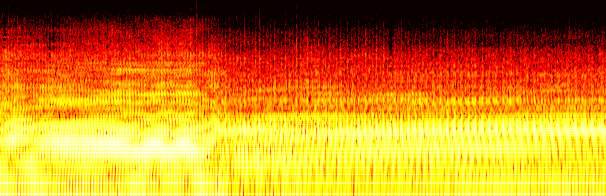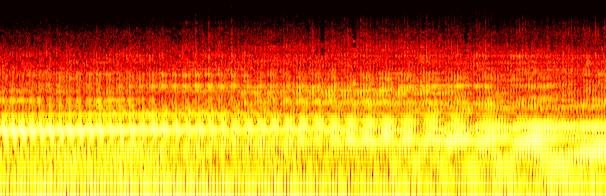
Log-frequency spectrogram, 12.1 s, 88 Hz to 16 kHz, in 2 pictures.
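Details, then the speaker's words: 1975 Dodge D100 with Holley Sniper EFI on a freeway acceleration run. The note drops at a gear change, then climbs smoothly with no hesitation. Owner suspects the earlier limit was fuel starvation from fuel sloshing away from the bottom pickup. Normal acceleration. "it's definitely running a lot better I wonder if I was just getting fuel starved and that fuel going backwards in the tank"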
